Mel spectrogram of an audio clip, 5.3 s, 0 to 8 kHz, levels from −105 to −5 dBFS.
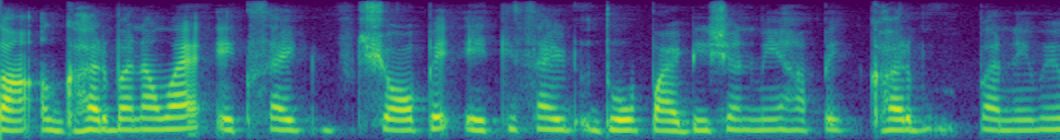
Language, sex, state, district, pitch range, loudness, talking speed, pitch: Hindi, female, Bihar, West Champaran, 220-235 Hz, -22 LUFS, 235 wpm, 225 Hz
